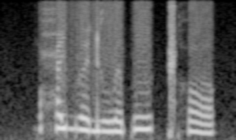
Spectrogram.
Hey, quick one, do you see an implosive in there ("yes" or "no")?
no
